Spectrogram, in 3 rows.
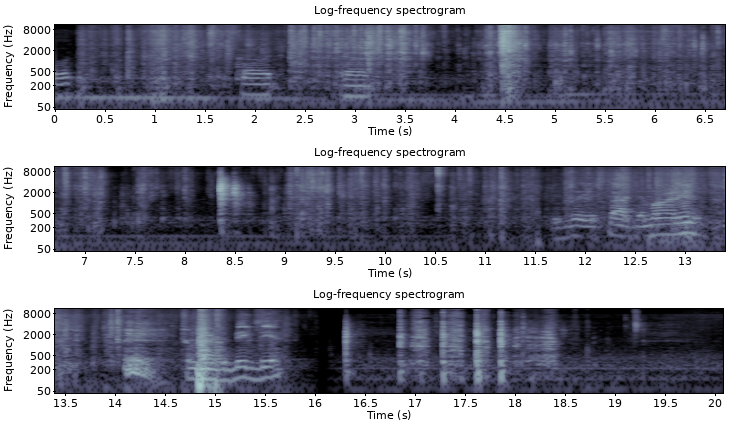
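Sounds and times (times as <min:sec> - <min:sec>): rustling and knocks of containers: 0:11.7 - 0:15.7.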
